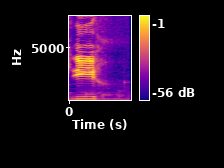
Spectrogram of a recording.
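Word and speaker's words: Gei: So this is the planet I believe that's pronounced gay, right? G-E-I or Gee, it's gay. Like, it's Gee.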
